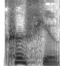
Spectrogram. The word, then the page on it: curfew: American English; ɝː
